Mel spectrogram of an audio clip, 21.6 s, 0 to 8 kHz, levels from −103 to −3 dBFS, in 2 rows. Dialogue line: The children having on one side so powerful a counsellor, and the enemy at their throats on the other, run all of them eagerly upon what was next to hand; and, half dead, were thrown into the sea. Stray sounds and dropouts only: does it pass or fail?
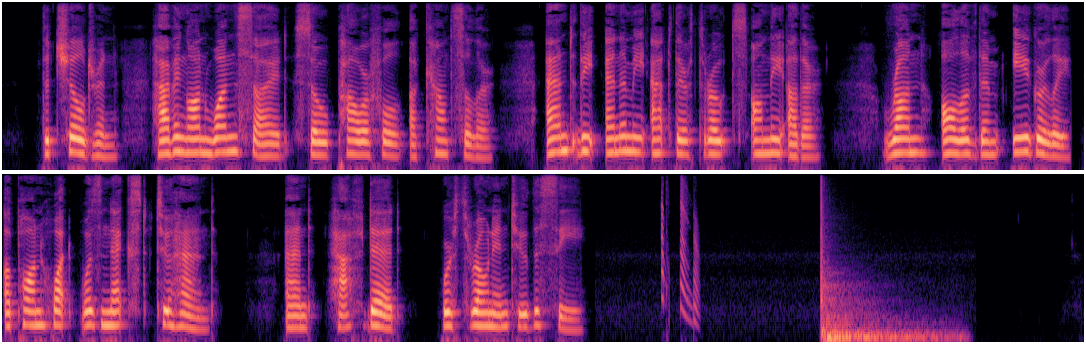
fail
